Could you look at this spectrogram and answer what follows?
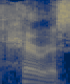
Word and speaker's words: Haracz: All you got to do is look up my name, and it's Haracz, and it's spelled just like it sounds. Haracz.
